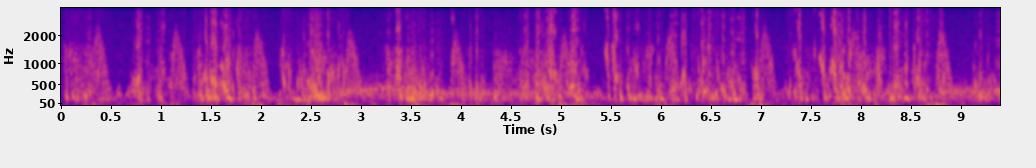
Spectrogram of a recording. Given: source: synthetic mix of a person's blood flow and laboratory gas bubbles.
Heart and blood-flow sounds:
Doppler ultrasound of blood flow; subclavian vein
0.01-0.52 s: bubbles
0.69-1.24 s: bubbles
1.30-2.08 s: bubbles
2.17-2.90 s: bubbles
3.19-3.86 s: bubbles
3.89-4.26 s: bubbles
4.31-5.29 s: bubbles
5.42-6.27 s: bubbles
6.29-7.05 s: bubbles
7.25-8.87 s: bubbles
9.11-9.40 s: bubbles
From the record:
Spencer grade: 4 (maximum detectable bubble signal sounding continuously throughout systole and diastole of every cardiac period, and overriding the amplitude of the normal cardiac signals); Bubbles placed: anywhere in the cardiac cycle

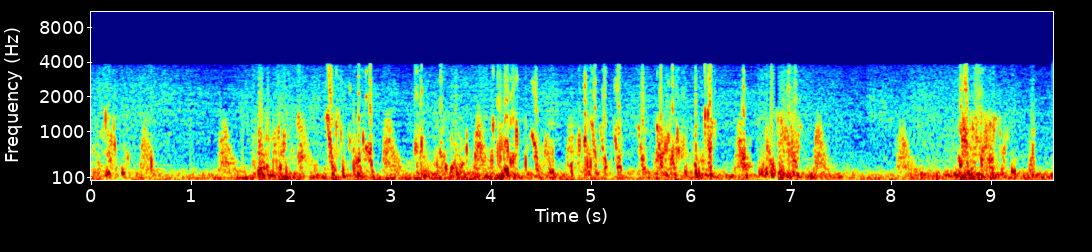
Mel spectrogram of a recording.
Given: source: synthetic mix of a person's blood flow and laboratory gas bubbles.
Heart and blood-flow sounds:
Doppler ultrasound of blood flow; subclavian vein
0.00-0.40 s: bubbles
0.58-0.66 s: bubbles
1.60-2.12 s: bubbles
2.35-2.87 s: bubbles
2.93-3.03 s: bubbles
3.25-3.79 s: bubbles
3.98-4.67 s: bubbles
4.79-5.35 s: bubbles
5.47-5.58 s: bubbles
5.64-6.30 s: bubbles
6.48-6.62 s: bubbles
6.67-7.13 s: bubbles
8.66-9.32 s: bubbles
9.39-9.47 s: bubbles
From the record:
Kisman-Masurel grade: 332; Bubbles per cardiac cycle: rolling drumbeat, 9 or more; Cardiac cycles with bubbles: 50 to 99%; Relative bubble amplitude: moderate (0.250 to 0.450); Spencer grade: 3 (all of the cardiac periods contain showers or single bubble signals, but not dominating or overriding the cardiac motion signals); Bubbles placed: anywhere in the cardiac cycle

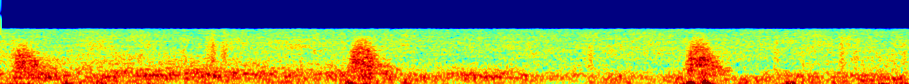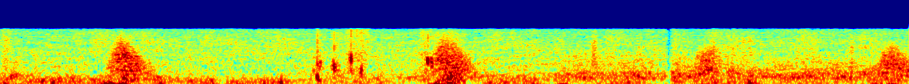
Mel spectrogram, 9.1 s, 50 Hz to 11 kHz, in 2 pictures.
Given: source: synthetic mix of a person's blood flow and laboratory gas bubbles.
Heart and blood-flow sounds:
Doppler ultrasound of blood flow; subclavian vein
6.10-6.40 s: bubbles
6.63-6.89 s: bubbles
From the record:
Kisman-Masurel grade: 213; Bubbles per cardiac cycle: several, 3 to 8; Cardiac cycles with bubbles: 1 to 10%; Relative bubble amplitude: loud (0.450 to 0.775); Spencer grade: 1 (occasional bubble signal discernible with the cardiac motion signal, with majority of cardiac periods free of bubbles); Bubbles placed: anywhere in the cardiac cycle

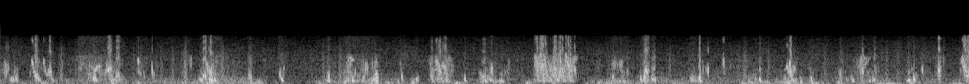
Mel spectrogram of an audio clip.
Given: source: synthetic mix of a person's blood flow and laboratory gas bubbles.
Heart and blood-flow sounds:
Doppler ultrasound of blood flow; subclavian vein
0.00-0.22 s: bubbles
0.28-0.57 s: bubbles
0.77-1.26 s: bubbles
1.35-1.58 s: bubbles
1.86-2.22 s: bubbles
2.47-2.54 s: bubbles
2.77-2.88 s: bubbles
3.25-3.33 s: bubbles
3.42-3.80 s: bubbles
3.99-4.06 s: bubbles
4.15-4.21 s: bubbles
4.27-4.55 s: bubbles
4.62-4.70 s: bubbles
4.78-5.11 s: bubbles
5.31-5.79 s: bubbles
6.10-6.30 s: bubbles
6.37-6.58 s: bubbles
6.88-7.12 s: bubbles
7.21-7.28 s: bubbles
7.53-7.65 s: bubbles
7.83-7.98 s: bubbles
8.07-8.17 s: bubbles
8.38-8.80 s: bubbles
9.05-9.26 s: bubbles
9.35-9.46 s: bubbles
9.59-9.70 s: bubbles
From the record:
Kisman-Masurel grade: 243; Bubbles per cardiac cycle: several, 3 to 8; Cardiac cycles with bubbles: 100%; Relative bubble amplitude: loud (0.450 to 0.775); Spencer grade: 3 (all of the cardiac periods contain showers or single bubble signals, but not dominating or overriding the cardiac motion signals); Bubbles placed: anywhere in the cardiac cycle

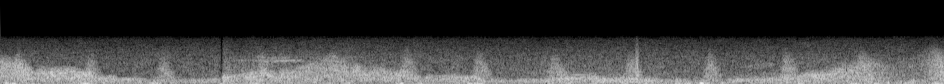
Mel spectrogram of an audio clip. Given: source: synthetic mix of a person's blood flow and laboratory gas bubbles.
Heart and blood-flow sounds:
Doppler ultrasound of blood flow; subclavian vein
no bubbles
From the record:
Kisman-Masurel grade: 000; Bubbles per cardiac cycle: 0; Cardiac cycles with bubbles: 0%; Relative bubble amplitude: no bubbles discernible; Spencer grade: 0 (complete lack of bubble signals)

